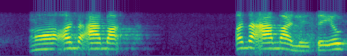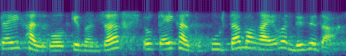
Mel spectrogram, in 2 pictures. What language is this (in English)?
Nepali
